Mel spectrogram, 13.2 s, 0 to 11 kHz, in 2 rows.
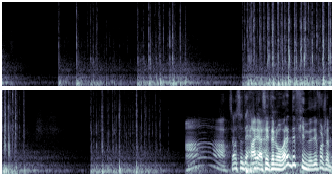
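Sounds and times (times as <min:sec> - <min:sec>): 
rapid typing on MacBook Air and Pro keyboards: 0:01.1 - 0:03.8, 0:04.8 - 0:07.1, 0:08.4 - 0:10.0
speech: 0:10.9 - 0:13.1.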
